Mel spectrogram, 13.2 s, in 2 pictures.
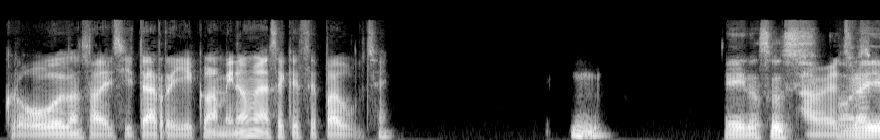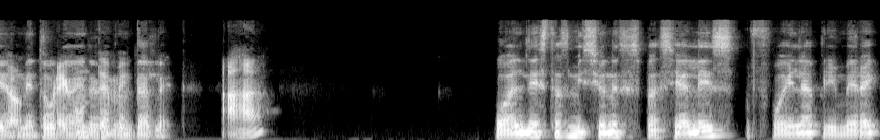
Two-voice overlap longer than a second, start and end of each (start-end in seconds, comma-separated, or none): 6.0-7.6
